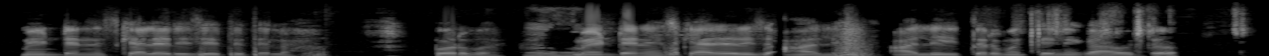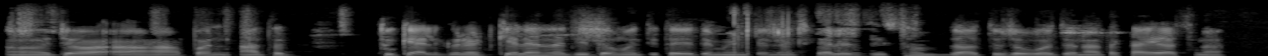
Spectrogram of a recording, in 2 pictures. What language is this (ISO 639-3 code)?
mar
